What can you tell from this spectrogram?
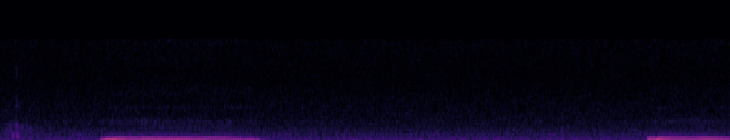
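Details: Heloise, the smallest cat in the house and its loudest snorer, sleeping indoors; two harmonic, slightly falling snoring breaths about two and a half seconds apart against a quiet room background.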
